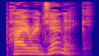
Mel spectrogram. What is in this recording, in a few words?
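"pyrogenic", British English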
